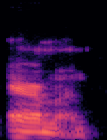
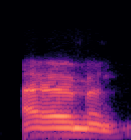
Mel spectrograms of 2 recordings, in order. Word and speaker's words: Ehrmann: Well, in the States Erhmann. we say Erhmann, but the German pronunciation is Erhmann. Erhmann.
